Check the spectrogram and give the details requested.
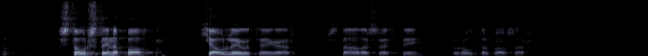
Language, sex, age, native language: Icelandic, male, 20-29, Icelandic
